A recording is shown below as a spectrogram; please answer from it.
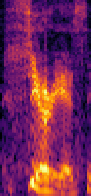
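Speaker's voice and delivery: dropped low, mock-serious. Shown as a demonstration. Explaining their new running joke, mock-serious. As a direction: say it low, as if in earnest. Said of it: "supposed to be, like, you know".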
